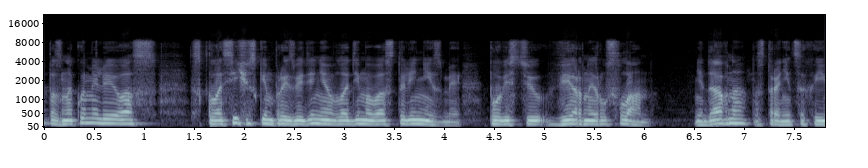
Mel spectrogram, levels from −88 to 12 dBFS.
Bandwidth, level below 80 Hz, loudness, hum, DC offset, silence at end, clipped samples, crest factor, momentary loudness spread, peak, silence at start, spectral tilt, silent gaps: 8.8 kHz; -58 dBFS; -19 LUFS; none; under 0.1%; 0 s; under 0.1%; 12 dB; 10 LU; -8 dBFS; 0 s; -7.5 dB/octave; none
